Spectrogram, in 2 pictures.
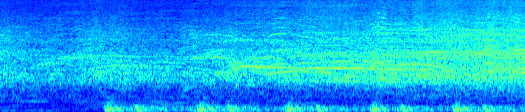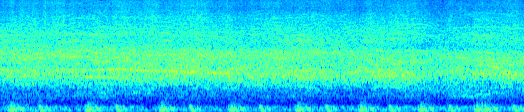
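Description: A deep, heartbeat-like bass pulse played over the PA as a concert intro, starting about a second in and repeating evenly, over a large crowd screaming and whistling that grows steadily louder.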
